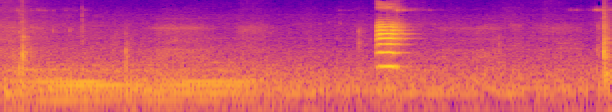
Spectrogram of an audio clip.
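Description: A baby's single short, high-pitched squeal, the loudest sound here, just under four seconds in, over a faint low hum.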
